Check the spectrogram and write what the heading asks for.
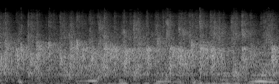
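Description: An audience at the District 5 café in Hradec Králové applauds steadily, a dense wash of many hands clapping at an even, fairly loud level for the whole stretch, with a few low murmurs underneath.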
